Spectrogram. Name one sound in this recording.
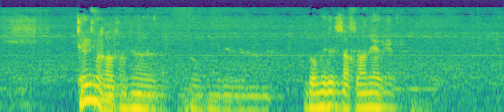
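A man talks casually close to a microphone.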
